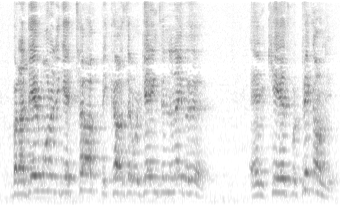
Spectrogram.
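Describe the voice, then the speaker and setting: Over noticeable background noise and audible room echo, a man speaks at a moderate pace and a high pitch. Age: 60s. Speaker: former pro football player and preacher. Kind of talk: testimony. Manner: casual, conversational.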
